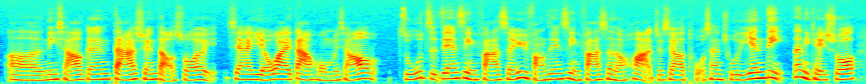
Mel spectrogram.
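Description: A young woman with a Taiwanese Mandarin accent co-hosting a podcast, explaining English sentences clearly and joking along. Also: medium pitch, steady tone, fast, hardly any pauses, fairly bright tone, no echo. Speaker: podcast co-host teaching English. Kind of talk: casual chat with English lessons.

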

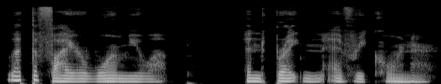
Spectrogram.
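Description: A woman softly narrating a guided relaxation story in a hushed, soothing, spa-like manner, with deliberate, poetic phrasing. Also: extremely low pitch, little pitch movement, creaky, slightly rough, dry recording, studio quality.

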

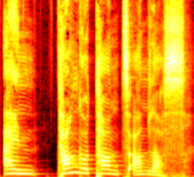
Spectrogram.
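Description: A man's voice: very high voice, expressive, drawn-out words, voice pushed up, full character voice. Brief: Swiss woman quoting an older man, seventies, polite, fretful, insistent. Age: 70s.

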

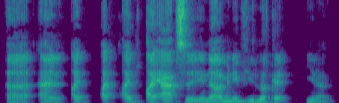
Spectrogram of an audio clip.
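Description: A middle-aged man from England in casual podcast chat, talking haltingly with many restarts and fillers. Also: sits low, lively intonation, bright, forceful tone.

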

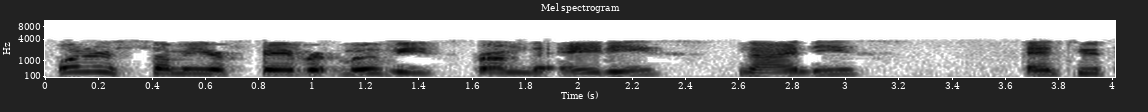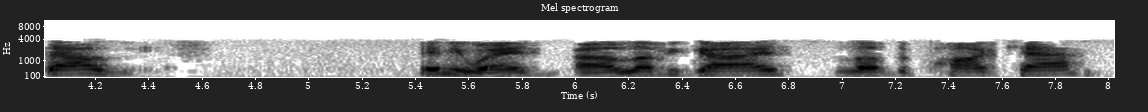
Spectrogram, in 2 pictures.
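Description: A man's voice: high voice, animated, normal speed, no room sound. A male caller leaving a casual voicemail message over a phone line. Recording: tinny muffled phone voicemail.

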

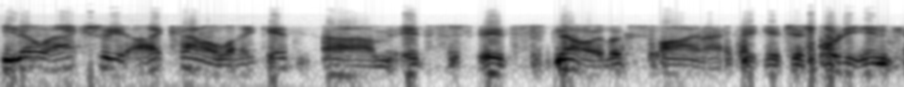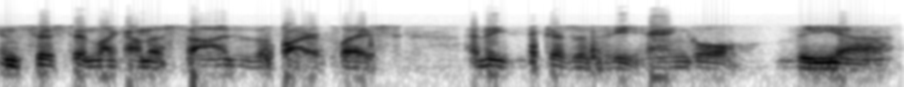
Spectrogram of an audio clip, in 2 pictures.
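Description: A man calling in to a radio show over a phone line, speaking in a friendly but halting way with many pauses. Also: on the low side, pushed and bright.

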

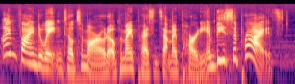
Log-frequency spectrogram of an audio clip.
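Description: A woman voicing an eager young boy looking forward to his birthday, excited and a little sneaky. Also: on the low side, quick pace, faint music behind, full character voice.

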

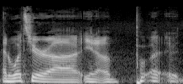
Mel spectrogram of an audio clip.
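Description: A man's voice: mid-range voice, normal speed, fairly bright tone. Chatty male podcast host. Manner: chatty, filler-heavy, affirming with "right, right". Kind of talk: casual podcast interview.

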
